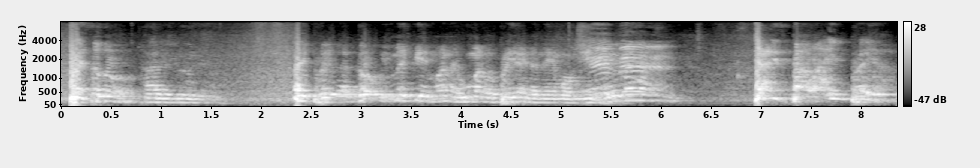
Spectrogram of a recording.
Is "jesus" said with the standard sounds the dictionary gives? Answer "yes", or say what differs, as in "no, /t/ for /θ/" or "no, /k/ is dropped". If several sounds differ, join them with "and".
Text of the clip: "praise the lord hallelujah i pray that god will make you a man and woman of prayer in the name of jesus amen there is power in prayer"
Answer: no, /s/ is dropped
